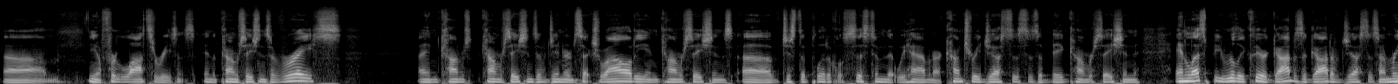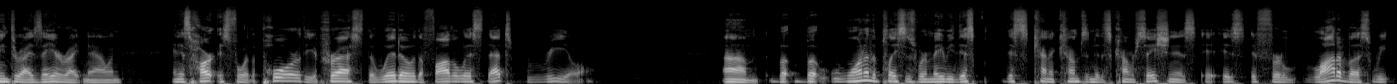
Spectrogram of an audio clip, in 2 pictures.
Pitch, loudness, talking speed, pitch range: 120 Hz, -26 LUFS, 205 wpm, 110-130 Hz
